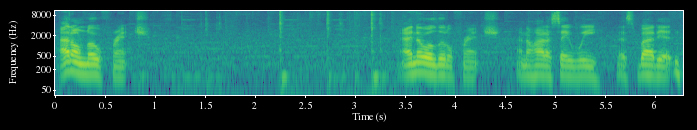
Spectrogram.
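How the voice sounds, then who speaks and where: A man's voice: medium pitch, fairly even intonation, fairly quick, darkish tone, faint music behind. A man from the United States chatting with his viewers while gaming, rambling and chuckling and poking fun at himself. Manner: rambling, chuckling, self-deprecating. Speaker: streamer.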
